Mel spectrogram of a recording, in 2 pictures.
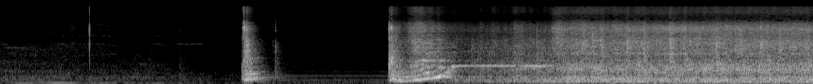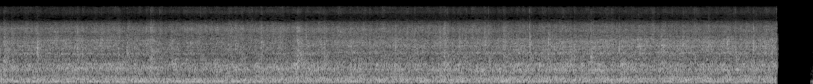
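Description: Belt-driven 24-inch atta chakki (flour mill) on a 10 HP electric motor being switched on: after a brief burst about two seconds in, the motor starts near four seconds with a whine rising quickly in pitch. The mill then runs up to speed with a loud, steady whirr.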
